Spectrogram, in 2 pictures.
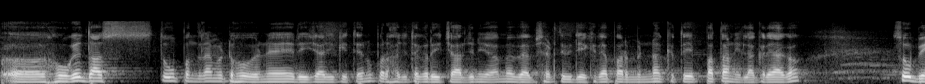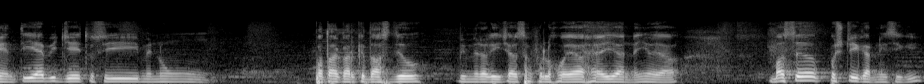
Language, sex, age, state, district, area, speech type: Punjabi, male, 30-45, Punjab, Firozpur, rural, spontaneous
